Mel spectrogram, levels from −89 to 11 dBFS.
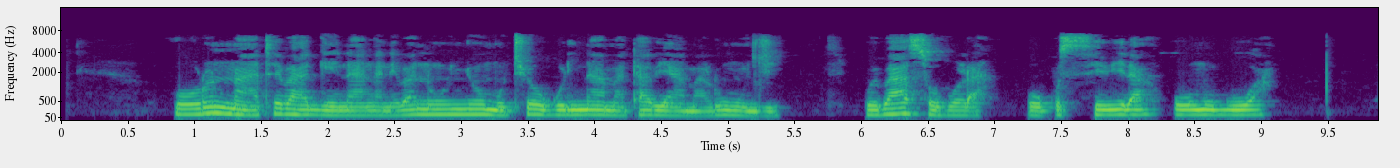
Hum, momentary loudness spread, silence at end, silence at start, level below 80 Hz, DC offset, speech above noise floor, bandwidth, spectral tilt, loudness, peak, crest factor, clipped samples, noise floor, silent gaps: none; 8 LU; 0.8 s; 0.85 s; -50 dBFS; under 0.1%; 43 dB; 7.6 kHz; -5.5 dB/octave; -14 LUFS; -2 dBFS; 12 dB; under 0.1%; -56 dBFS; none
